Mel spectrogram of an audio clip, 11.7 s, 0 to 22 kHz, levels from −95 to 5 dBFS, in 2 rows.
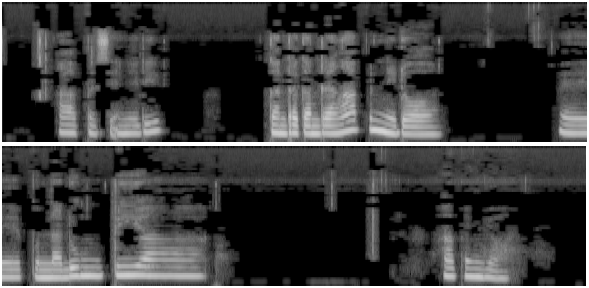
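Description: Throughout the speech, the likely cause is low-bitrate audio saved at a high bitrate: a heavily compressed encode, consistent with 32 kbit/s WMA, was re-encoded as roughly 310 kbit/s MP3. The earlier coding artefacts remain unrepaired, with nothing above 20.1 kHz.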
